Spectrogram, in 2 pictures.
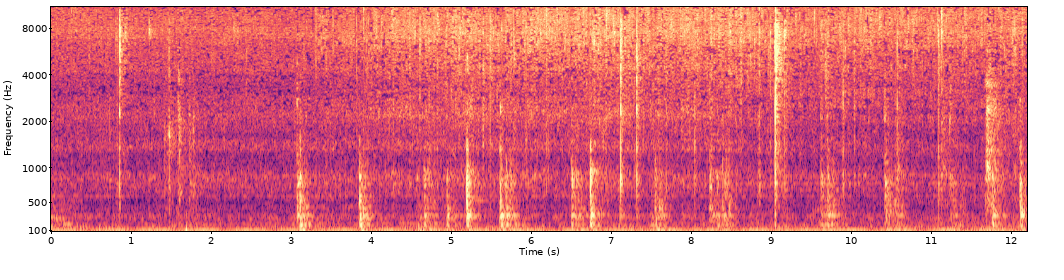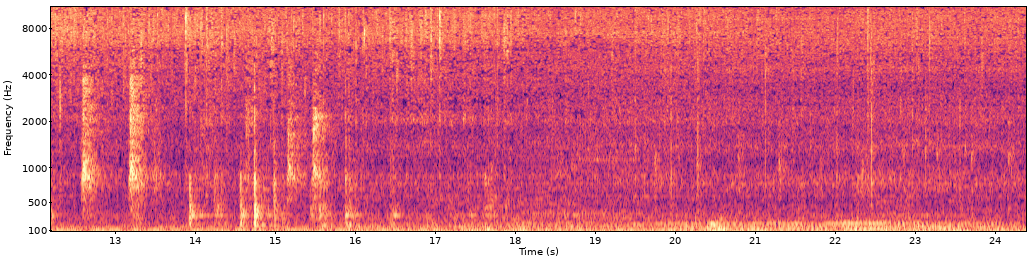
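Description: Onion sautéing in a pan with garlic, ginger and cumin paste, a steady soft sizzle with scattered crackles and pops and occasional spoon scrapes, close and fairly quiet with a low hum underneath.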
